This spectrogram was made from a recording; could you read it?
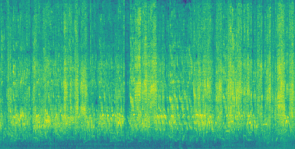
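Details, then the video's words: Australian budgerigar colony in an aviary producing a dense, harsh squawking and chirping chorus, with a brief quieter gap midway before the noisy chatter resumes. "Budgies birds chirping sounds"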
